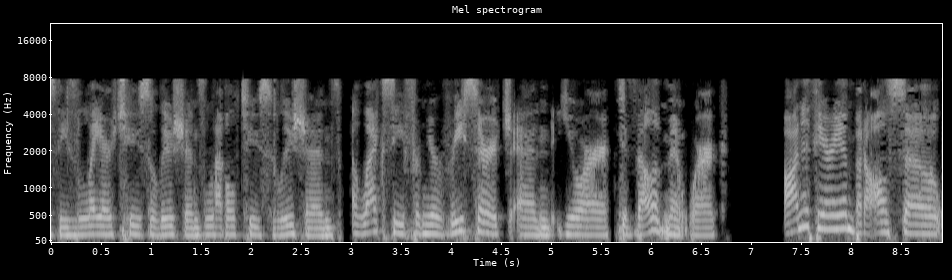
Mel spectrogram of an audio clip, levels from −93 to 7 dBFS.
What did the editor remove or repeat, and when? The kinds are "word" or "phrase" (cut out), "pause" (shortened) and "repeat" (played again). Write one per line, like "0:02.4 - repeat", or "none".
0:02.9 - pause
